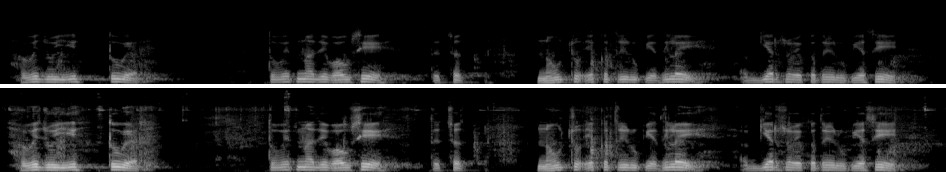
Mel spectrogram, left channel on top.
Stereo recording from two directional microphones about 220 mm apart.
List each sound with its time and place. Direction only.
0.1 s speech: 35° right (ahead or behind)
2.6 s speech: 15° right (ahead or behind)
